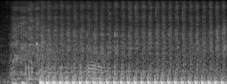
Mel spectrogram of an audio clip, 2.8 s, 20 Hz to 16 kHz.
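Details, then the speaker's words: Sniper 155 motorcycle at 2,568 km, idling before repair: fast steady metallic chatter about four per second over the idle; cam chain tensioner noise, tensioner to be replaced and rechecked after. "ba tunog tensioner yan kapag ganyan So ito na ipapalit natin tapos pakinggan natin ulit mamaya after natin gawin"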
